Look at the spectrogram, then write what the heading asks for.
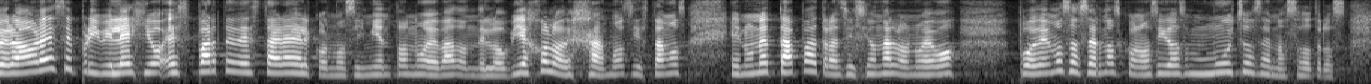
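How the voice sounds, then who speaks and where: A woman talks at a very fast pace and a high pitch, with ordinary pitch variation. The recording is very clean, with a silent background. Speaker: pollster and political consultant. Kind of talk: conference talk. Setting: stage with audience.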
